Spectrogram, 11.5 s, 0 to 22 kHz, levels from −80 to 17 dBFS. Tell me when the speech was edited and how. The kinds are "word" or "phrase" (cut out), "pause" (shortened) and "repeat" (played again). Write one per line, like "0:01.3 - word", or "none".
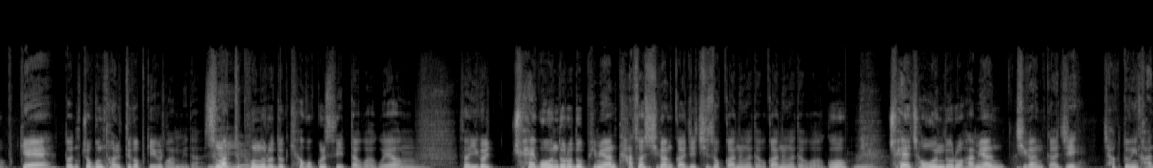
0:01.6 - phrase
0:07.6 - repeat
0:10.2 - phrase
